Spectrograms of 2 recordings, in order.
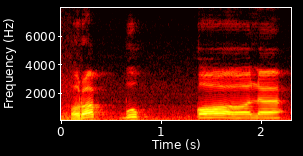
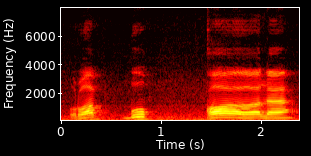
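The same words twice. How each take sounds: Both takes have the same delivery.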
